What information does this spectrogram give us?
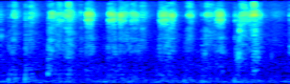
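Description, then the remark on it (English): A pen scratches and scrapes steadily across a piece of paper in short, quick strokes as someone draws, fairly quiet, with no voices. “We get a piece of paper and draw your current state.”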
